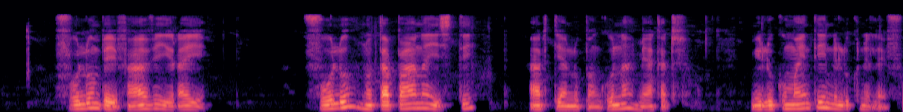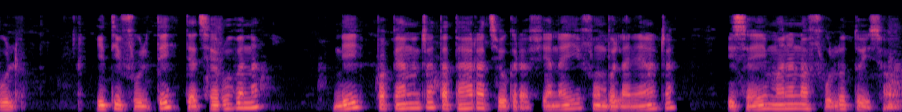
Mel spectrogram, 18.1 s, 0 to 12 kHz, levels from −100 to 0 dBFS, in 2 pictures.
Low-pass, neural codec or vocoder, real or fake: 7.2 kHz; none; real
